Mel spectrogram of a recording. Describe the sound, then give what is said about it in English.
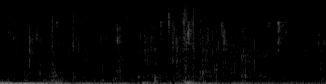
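Continuous crinkling of the plastic packaging of a smoked salami as it is tugged and torn open, a busy crackle of small rustles and snaps, fairly loud, with no one speaking. “Well, this is quite tough to get into. I did take the precaution of bringing scissors, actually.”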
